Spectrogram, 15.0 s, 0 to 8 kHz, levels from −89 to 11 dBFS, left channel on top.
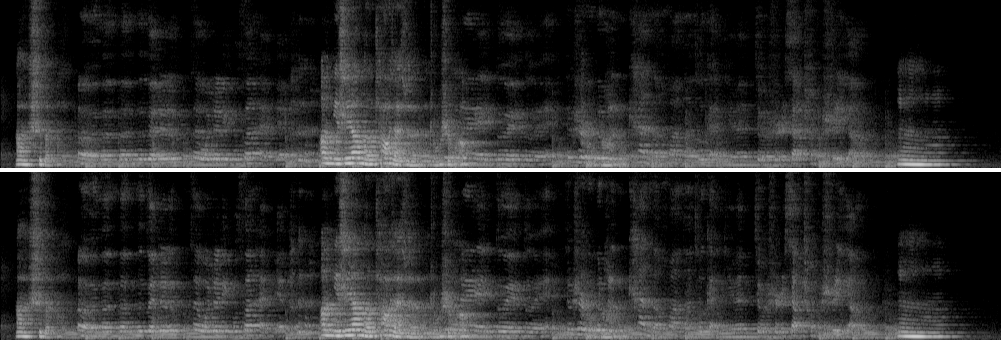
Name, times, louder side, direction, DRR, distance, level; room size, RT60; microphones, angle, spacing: voice 1, 0.2-0.9 4.8-7.0 9.0-9.3 13.4-14.1, equal, 25° left, -1 dB, 0.6 m, -20 dB
sound 1, 0.9-3.8 4.3-7.8 8.3-11.8 12.3-13.5, right 1 dB, 60° left, 1.4 m, -37 dB
voice 2, 1.1-4.9 6.6-13.0, equal, 60° right, -4 dB, 1.5 m, -33 dB
14.5 x 6.7 x 3.7 m, 1.3 s
head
